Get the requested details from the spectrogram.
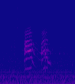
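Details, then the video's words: Tiny domestic cat crying for attention: two short, harmonic meows in quick succession, the first bright and slightly rising then falling, the second shorter and sliding downward, over a low steady background hum. "weird cat noises"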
